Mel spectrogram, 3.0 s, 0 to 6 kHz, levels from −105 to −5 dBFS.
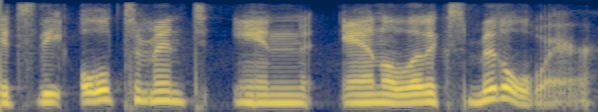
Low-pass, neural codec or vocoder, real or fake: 5.4 kHz; vocoder, 44.1 kHz, 128 mel bands, Pupu-Vocoder; fake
